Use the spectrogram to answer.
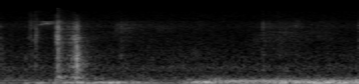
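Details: New temporary French drain sump pump resting on the bottom of the pit, just plugged in: low steady hum that comes up after a second and holds evenly with no rattle or grinding; pump running normally.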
